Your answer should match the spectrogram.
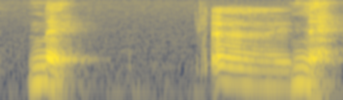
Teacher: It sounds like the, Ne, it goes down, ne. Zero? No, it goes down.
